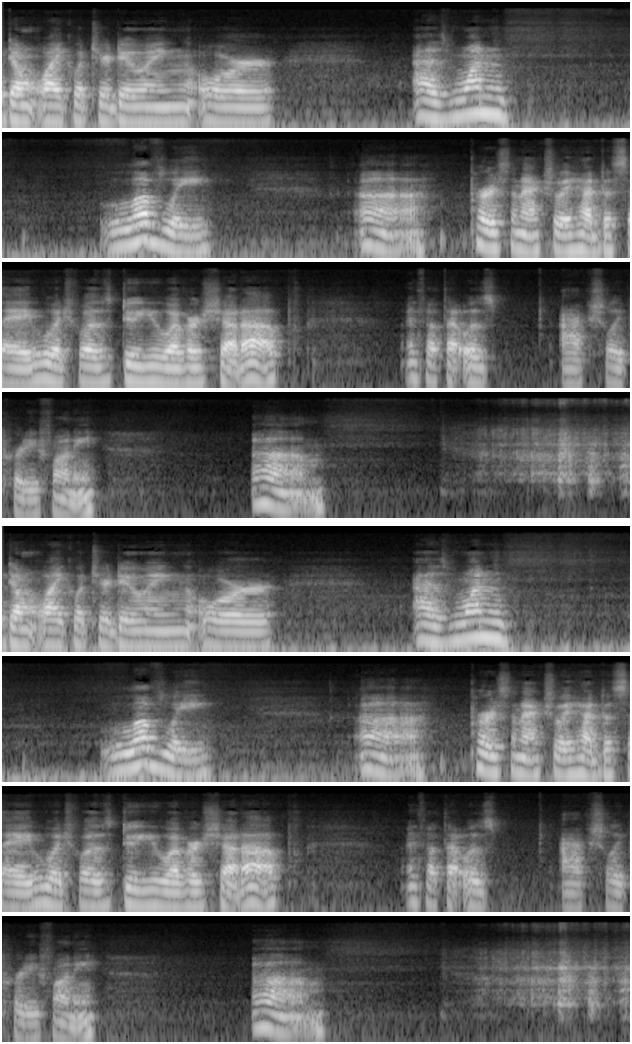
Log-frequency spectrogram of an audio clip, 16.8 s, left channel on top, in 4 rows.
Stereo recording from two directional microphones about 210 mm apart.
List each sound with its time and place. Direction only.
0.0 s speech: 35° left (ahead or behind)
5.0 s speech: 40° left (ahead or behind)
6.5 s speech: 35° left (ahead or behind)
14.2 s speech: 40° left (ahead or behind)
